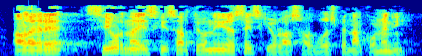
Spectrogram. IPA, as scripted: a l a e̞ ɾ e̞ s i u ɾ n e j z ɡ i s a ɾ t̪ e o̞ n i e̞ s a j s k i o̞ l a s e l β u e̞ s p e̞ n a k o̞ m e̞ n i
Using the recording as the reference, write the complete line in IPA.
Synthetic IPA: a l a e̞ ɾ e̞ s i u ɾ n a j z ɡ i s a ɾ t̪ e o̞ n i e̞ s a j s k i o̞ l a s a l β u e̞ s p e̞ n a k o̞ m e̞ n i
